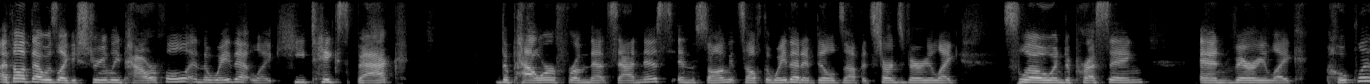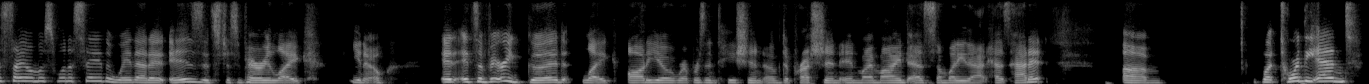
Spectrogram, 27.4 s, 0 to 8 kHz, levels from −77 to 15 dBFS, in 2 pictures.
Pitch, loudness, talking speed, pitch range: 205 Hz, -25 LUFS, 175 wpm, 190-230 Hz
